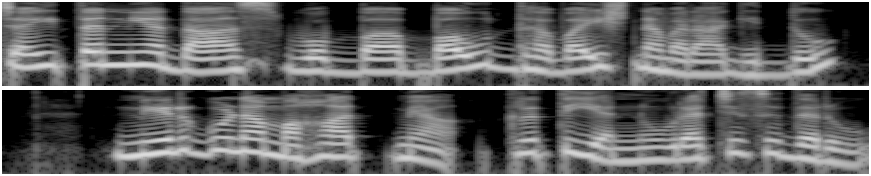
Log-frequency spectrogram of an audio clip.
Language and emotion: Kannada, neutral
